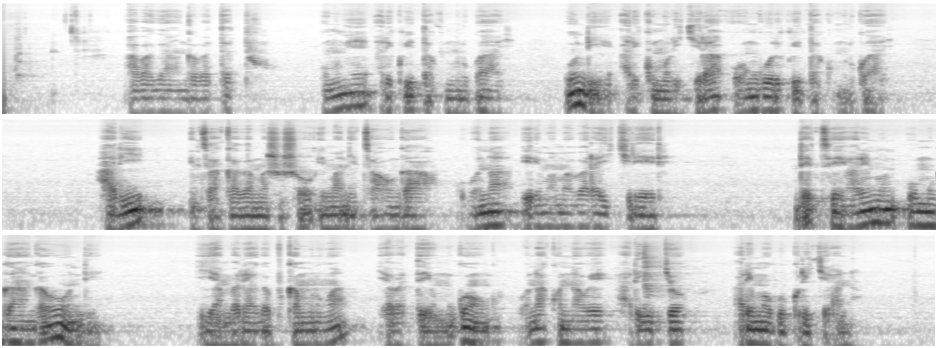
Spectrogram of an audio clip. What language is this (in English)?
Kinyarwanda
